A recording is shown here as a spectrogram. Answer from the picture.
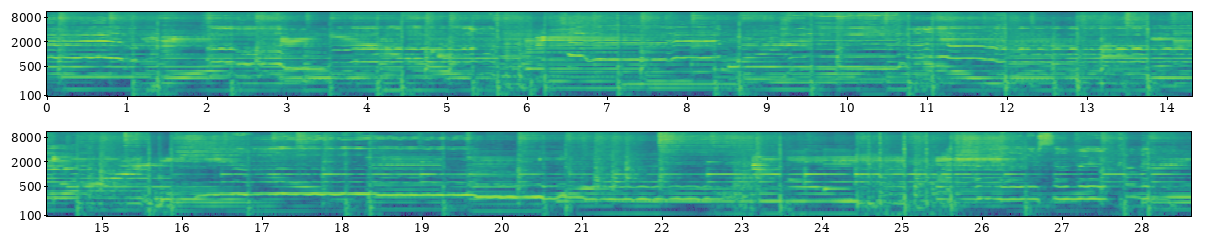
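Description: Live band playing a song: a woman singing lead over a drum kit, electric guitar, electric bass and keyboard.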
